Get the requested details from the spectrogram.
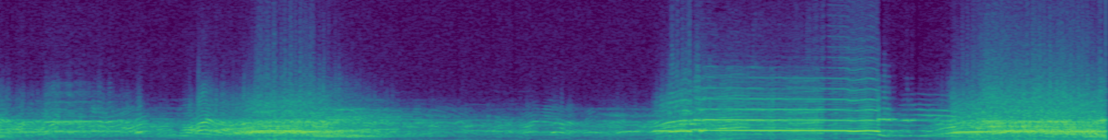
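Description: An elderly man recites in a melodic, sustained voice through a microphone.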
